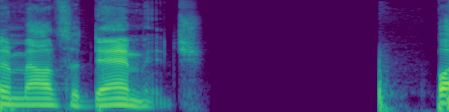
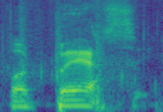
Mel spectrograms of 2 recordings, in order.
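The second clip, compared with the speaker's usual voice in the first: put-on southern accent; 6 semitones lower than usual. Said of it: "I'm using my southern accent".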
